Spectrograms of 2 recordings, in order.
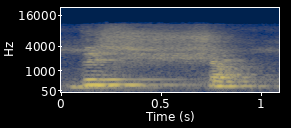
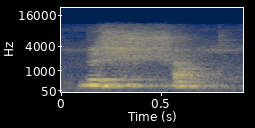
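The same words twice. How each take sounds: No difference in how they are said.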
